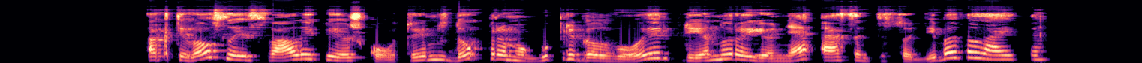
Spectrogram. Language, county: Lithuanian, Utena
